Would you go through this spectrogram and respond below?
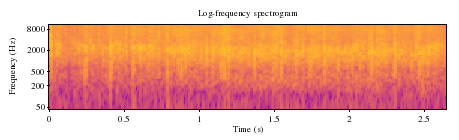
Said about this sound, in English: The clapping? Yeah. That I just did? Yeah. That you can't do anything about?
